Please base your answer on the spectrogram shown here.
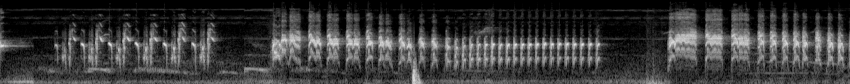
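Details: Yellow-vented bulbul sound meant to stir rival birds to fight: a few looping whistled notes, then long rattling runs of fast, clipped notes, with one low thud midway.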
